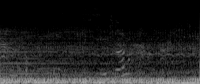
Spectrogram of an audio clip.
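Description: Steady low engine rumble, with a faint voice about a second in.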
